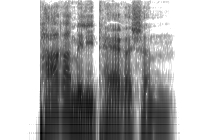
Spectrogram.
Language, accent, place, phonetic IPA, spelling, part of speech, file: German, Germany, Berlin, [ˈpaːʁamiliˌtɛːʁɪʃm̩], paramilitärischem, adjective, De-paramilitärischem.ogg
- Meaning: strong dative masculine/neuter singular of paramilitärisch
